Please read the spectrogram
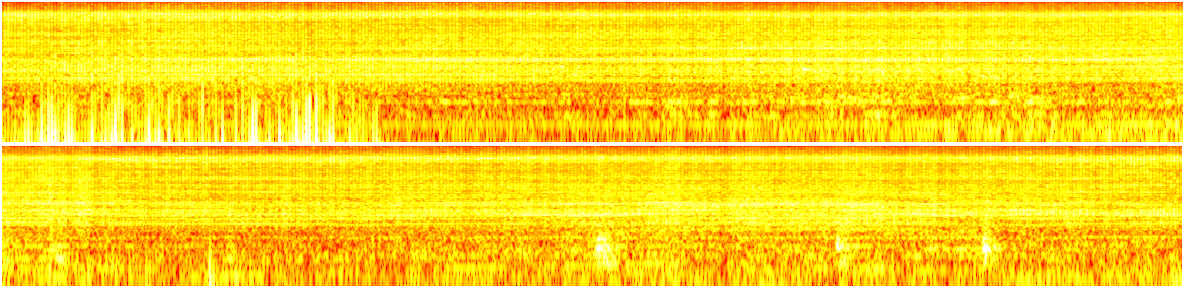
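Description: Cinema film projector running with a steady mechanical noise while its film reels turn.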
